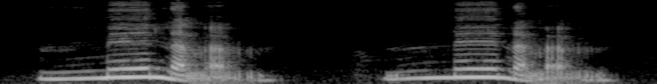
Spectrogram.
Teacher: Should have heard stress on the me.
